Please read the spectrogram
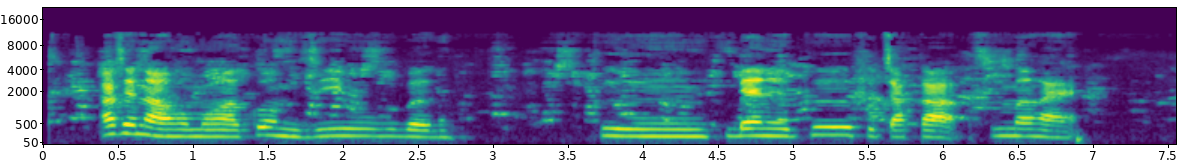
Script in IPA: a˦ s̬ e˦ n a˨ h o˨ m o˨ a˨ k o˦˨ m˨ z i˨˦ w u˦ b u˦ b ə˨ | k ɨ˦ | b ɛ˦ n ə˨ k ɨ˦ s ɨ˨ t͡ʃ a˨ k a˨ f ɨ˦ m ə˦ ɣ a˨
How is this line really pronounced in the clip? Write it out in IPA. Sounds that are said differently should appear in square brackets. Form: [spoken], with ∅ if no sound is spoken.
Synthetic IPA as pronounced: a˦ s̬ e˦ n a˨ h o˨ m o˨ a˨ k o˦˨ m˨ z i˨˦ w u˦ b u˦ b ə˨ | k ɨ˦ | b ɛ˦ n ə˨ k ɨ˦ [f] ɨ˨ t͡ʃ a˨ k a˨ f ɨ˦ m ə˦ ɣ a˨

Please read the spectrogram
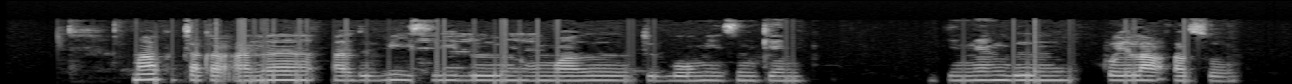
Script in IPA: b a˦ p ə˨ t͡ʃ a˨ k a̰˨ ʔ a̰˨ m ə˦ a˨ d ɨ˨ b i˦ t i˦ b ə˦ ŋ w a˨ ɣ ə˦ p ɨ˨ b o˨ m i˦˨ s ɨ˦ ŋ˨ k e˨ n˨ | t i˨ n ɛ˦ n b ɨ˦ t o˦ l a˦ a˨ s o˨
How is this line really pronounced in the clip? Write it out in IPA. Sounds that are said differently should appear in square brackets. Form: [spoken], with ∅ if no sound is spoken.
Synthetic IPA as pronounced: [m] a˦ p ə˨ t͡ʃ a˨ k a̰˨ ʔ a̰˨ [n] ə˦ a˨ d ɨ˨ b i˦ [s] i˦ b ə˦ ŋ w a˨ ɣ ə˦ [t] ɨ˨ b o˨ m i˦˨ s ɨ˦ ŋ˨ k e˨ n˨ | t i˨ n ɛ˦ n b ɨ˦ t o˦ l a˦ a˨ s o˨

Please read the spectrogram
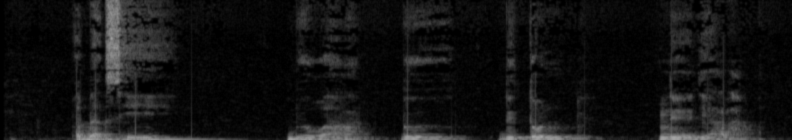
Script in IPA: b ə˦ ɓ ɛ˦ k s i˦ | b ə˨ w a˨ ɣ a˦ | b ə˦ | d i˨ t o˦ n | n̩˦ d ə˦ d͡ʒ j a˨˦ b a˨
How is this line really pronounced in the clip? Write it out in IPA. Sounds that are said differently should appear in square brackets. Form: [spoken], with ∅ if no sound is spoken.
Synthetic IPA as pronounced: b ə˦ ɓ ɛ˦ k s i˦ | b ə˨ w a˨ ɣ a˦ | b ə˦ | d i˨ t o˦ n | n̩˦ d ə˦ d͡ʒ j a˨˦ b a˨

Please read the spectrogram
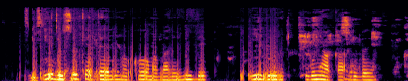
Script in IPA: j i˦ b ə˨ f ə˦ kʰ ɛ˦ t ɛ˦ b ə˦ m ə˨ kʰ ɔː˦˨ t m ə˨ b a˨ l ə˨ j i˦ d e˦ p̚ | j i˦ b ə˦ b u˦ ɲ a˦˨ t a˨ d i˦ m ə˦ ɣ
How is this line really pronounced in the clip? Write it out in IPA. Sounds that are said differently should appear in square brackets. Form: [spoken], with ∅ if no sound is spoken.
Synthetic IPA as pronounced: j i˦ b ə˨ [s] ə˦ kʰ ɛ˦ t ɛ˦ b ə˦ m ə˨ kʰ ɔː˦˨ [∅] m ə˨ b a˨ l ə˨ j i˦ [b] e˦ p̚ | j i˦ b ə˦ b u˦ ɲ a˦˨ [k] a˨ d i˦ [b] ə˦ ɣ

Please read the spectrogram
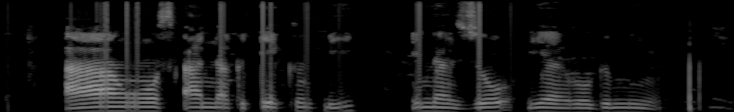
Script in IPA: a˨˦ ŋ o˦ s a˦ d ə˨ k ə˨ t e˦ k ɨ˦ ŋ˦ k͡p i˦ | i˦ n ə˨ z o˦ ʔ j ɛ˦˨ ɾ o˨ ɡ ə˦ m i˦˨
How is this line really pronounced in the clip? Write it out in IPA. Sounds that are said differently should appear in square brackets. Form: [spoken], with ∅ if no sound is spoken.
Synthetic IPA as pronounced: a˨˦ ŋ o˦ s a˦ [n] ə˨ k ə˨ t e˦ k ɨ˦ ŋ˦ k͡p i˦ | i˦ n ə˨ z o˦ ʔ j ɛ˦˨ ɾ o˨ ɡ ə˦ m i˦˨

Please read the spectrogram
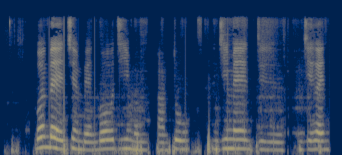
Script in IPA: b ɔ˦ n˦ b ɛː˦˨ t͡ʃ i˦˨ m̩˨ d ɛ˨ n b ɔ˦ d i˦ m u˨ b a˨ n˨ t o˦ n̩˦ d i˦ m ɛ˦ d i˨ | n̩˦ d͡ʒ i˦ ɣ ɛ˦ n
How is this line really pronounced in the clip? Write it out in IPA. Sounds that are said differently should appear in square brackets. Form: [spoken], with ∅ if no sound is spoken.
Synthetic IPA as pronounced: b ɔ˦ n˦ b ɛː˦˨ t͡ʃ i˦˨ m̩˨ [b] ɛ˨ n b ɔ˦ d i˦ m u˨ [m] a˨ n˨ t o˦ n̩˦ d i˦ m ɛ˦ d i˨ | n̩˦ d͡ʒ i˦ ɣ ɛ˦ n

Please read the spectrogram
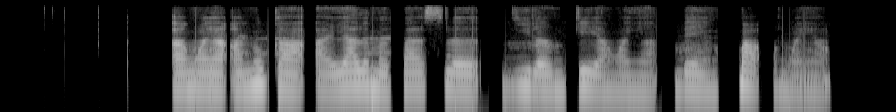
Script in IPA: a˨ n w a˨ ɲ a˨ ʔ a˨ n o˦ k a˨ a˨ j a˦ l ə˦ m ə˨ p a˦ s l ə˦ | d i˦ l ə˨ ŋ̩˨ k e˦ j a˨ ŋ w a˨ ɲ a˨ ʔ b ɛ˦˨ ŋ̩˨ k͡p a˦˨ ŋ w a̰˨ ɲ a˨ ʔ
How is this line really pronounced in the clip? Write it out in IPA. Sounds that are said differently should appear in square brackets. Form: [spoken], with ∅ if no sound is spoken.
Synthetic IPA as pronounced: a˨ [ŋ] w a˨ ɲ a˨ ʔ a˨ n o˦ k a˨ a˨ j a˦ l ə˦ m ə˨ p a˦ s l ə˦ | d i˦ l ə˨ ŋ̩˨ k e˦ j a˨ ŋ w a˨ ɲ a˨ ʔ b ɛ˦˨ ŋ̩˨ k͡p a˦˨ ŋ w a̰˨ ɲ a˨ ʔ

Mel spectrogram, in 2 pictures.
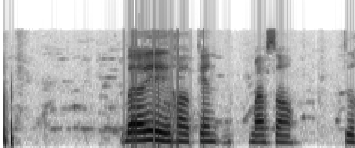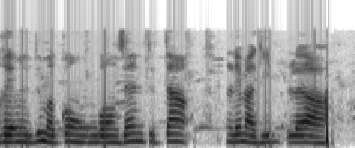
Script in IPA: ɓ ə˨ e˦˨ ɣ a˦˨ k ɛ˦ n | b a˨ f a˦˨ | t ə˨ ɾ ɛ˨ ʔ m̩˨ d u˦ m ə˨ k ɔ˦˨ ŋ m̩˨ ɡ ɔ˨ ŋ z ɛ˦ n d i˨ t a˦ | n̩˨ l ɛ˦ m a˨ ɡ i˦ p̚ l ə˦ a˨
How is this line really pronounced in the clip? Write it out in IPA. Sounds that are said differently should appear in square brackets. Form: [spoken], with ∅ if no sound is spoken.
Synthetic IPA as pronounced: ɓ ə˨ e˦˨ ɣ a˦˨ k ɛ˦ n | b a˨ [s] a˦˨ | t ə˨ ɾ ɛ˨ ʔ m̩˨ d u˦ m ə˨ k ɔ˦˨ ŋ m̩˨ [b] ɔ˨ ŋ z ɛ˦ n [t] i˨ t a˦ | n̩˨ l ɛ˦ m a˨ ɡ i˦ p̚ l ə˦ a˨

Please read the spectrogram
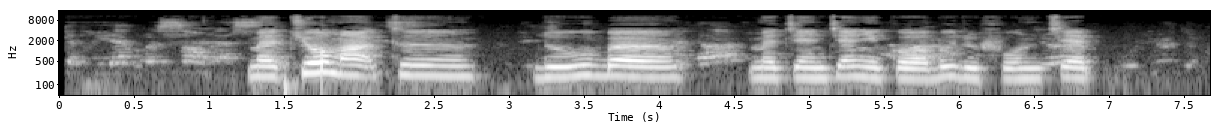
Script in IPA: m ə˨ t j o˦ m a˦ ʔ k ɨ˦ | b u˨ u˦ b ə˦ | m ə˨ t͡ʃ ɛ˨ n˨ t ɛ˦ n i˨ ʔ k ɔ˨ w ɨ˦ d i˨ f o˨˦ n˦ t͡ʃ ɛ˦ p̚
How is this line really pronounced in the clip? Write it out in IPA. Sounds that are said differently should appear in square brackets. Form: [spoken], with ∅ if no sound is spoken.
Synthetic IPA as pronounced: m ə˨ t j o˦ m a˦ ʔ [t] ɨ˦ | [d] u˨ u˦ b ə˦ | m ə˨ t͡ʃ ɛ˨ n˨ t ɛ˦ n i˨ [∅] k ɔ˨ [b] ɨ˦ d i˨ f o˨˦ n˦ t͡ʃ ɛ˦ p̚

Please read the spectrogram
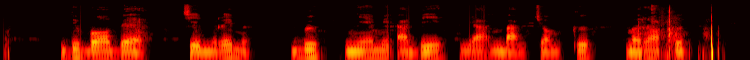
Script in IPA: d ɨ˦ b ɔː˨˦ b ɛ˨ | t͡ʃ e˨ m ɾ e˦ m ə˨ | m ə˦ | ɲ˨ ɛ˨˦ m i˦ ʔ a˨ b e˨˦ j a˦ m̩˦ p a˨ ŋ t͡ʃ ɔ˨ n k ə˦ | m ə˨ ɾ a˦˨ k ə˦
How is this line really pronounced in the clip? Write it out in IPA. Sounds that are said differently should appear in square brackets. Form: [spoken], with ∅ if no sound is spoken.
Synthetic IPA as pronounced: d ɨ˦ b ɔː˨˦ b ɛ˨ | t͡ʃ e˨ m ɾ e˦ m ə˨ | [b] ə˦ | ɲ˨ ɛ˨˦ m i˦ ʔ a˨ b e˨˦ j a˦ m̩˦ [b] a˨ [m] t͡ʃ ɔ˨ [m] k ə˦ | m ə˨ ɾ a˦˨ k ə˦

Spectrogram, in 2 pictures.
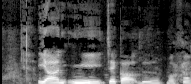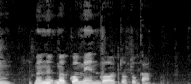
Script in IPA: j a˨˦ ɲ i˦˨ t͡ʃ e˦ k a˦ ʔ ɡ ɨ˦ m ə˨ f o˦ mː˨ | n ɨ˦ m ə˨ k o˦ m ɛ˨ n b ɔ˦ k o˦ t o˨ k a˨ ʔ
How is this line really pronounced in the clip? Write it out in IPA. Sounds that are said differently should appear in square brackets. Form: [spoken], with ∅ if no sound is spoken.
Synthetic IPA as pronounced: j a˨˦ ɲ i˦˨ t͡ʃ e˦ k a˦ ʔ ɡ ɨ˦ m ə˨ f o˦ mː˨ | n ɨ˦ m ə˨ k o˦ m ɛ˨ n b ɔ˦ [t] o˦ t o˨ k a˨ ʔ

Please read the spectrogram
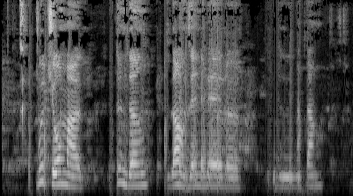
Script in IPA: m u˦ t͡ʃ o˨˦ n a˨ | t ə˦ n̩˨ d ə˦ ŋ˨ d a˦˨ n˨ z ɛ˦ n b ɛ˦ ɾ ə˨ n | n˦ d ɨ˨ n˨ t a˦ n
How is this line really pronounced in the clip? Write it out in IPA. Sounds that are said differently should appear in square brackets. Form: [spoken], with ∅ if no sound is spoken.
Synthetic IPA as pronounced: [b] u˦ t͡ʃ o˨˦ [m] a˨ | t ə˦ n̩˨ d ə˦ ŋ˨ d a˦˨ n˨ z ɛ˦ n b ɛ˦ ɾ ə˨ [∅] | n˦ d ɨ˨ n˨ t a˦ [ŋ]

